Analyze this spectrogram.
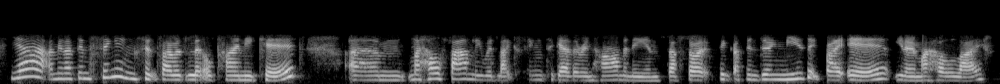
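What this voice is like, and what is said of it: British accent. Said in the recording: “I love British accents. So you're a very welcome Aww. Guest on this show.”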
